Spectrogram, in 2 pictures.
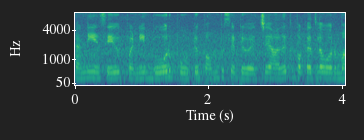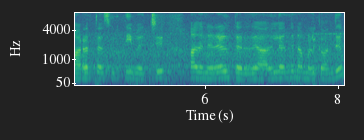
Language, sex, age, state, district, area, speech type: Tamil, female, 30-45, Tamil Nadu, Pudukkottai, rural, spontaneous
